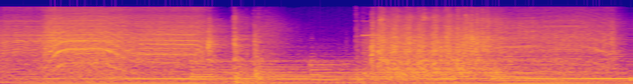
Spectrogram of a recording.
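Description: Background music, with a cordless impact wrench rattling in two bursts as it works the transmission bolts.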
